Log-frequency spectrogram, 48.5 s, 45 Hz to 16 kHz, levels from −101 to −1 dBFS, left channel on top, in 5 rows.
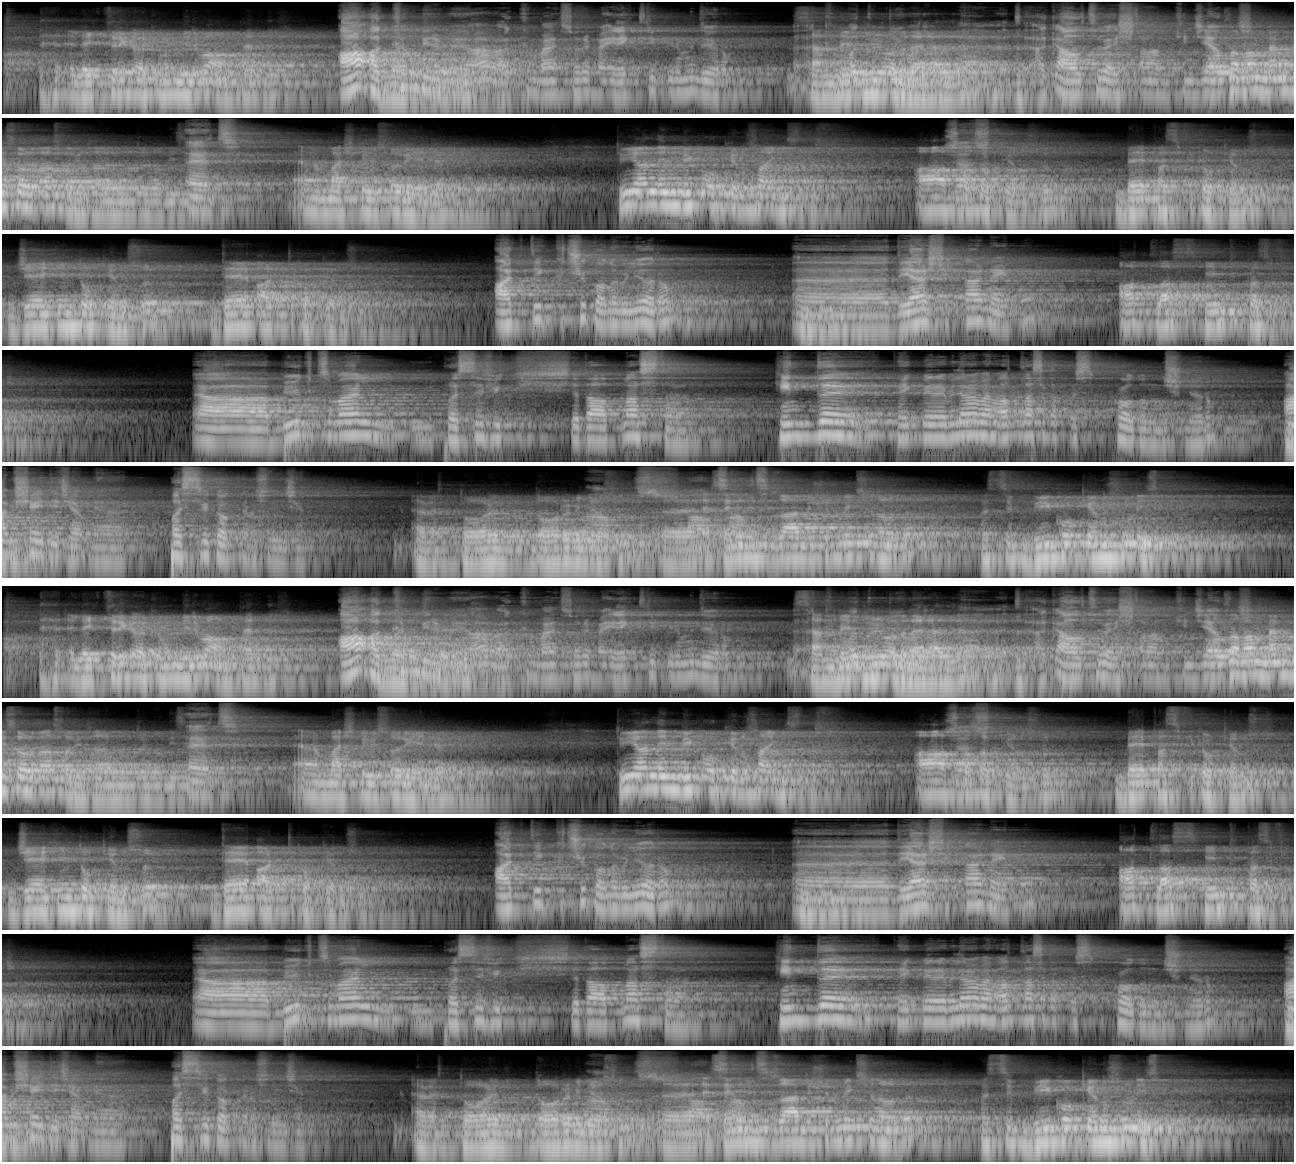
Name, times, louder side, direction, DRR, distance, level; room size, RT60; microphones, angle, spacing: voice 1, 0.3-2.1 2.8-3.6 5.9-7.7 9.0-11.1 11.9-13.1 14.3-16.0 16.5-17.6 18.0-19.2 19.4-20.6 20.9-22.0 25.4-25.7 27.8-28.9 38.7-39.0 41.8-47.5, right 1 dB, 15° right, 2 dB, 0.8 m, -29 dB
voice 2, 2.5-5.5 5.9-9.2 11.1-11.5 16.8-17.1 23.1-24.5 25.3-27.1 30.5-34.2 34.9-38.2 38.7-39.7 40.0-41.0 43.1-44.6, left 1 dB, 10° left, 7 dB, 0.5 m, -31 dB
14.5 x 11.0 x 3.4 m, 2.8 s
head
